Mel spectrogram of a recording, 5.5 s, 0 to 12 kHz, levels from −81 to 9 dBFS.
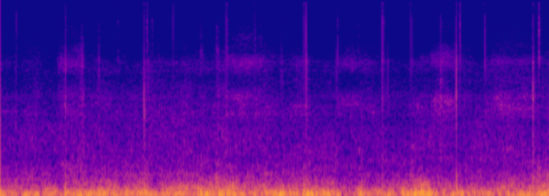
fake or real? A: fake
